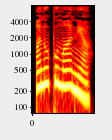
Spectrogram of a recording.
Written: ಅನುಪುಮಾನ್ಯ

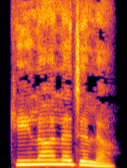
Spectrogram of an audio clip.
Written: ಕೀಲಾಲಜಲ

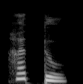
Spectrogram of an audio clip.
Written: ಹದ

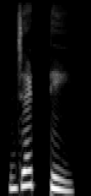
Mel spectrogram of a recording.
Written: ಝಟ್ಟಿ

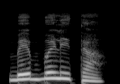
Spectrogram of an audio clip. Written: ಬೆಬ್ಬಳಿತ

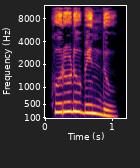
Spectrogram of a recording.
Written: ಕುರುಡುಬಿಂದು

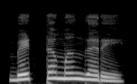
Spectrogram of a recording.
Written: ಬೆಟ್ಟಮಂಗರೆ

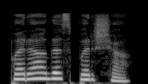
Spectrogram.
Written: ಪರಾಗಸ್ಪರ್ಶ

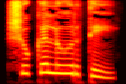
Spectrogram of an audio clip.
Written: ಶುಕಲೂರ್ತಿ

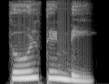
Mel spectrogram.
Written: ತುಲಾದಂಡ

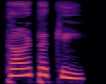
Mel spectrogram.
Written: ತಟಕಿ

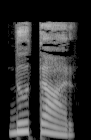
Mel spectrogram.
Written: ದುತಾರ್

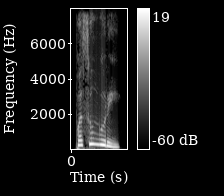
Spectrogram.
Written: ಪಸುಂಗುರಿ

